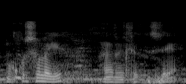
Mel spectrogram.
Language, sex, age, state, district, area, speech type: Bodo, male, 45-60, Assam, Udalguri, rural, spontaneous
